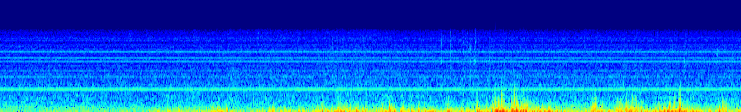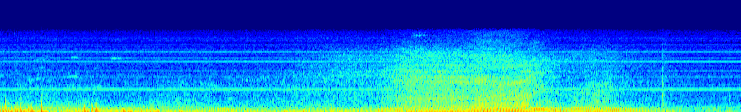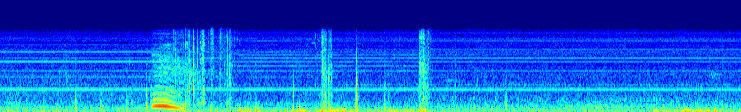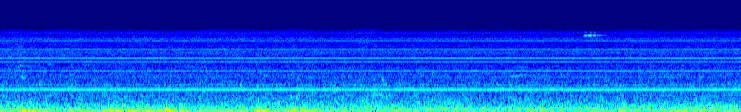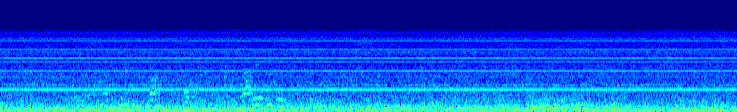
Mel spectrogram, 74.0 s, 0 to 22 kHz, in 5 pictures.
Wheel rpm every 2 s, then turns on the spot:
0, 0, 0, 0, 0, 0, 0, 0, 0, 0, 0, 0, 0, 0, 0, 0, 0, 0, 0, 0, 0, 0, 0, 0, 0, 0, 0, 0, 0, 0, 0, 0, 0, 0, 0, 0, 0.
none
